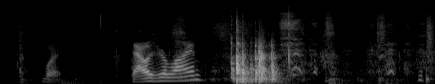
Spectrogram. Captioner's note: laughs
